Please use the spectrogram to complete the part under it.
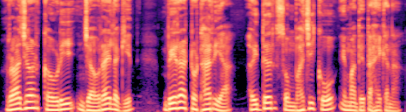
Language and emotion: Santali, neutral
